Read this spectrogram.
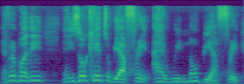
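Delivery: ordinary delivery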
